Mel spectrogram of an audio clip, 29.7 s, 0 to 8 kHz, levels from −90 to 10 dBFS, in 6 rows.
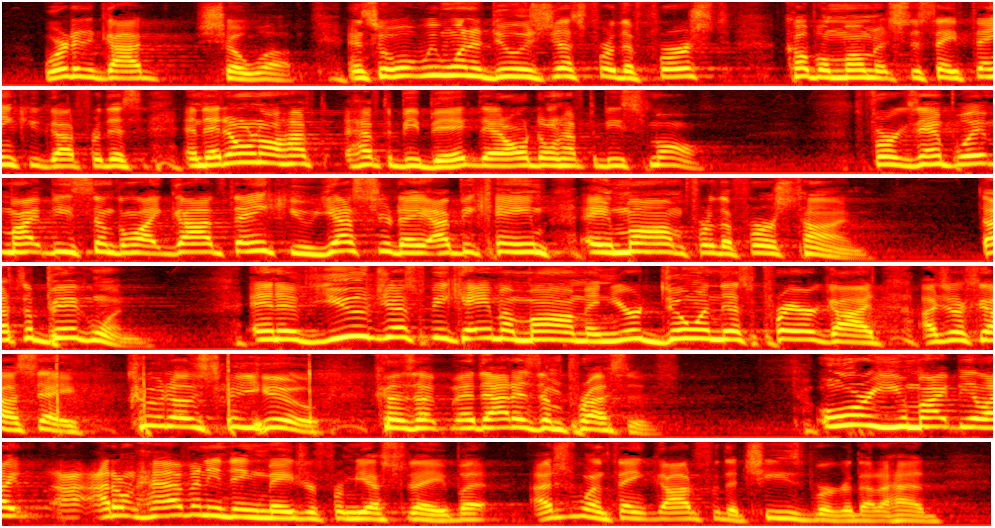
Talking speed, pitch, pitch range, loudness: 235 wpm, 230 Hz, 190-260 Hz, -15 LUFS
